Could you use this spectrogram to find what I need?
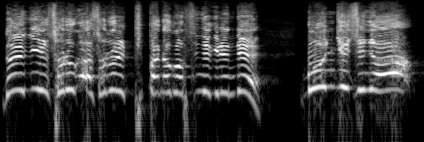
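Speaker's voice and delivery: the apostle rebuking the quarreling church; Paul rebuking. Retold or imitated. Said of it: "바울이 얘기하는 거예요".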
